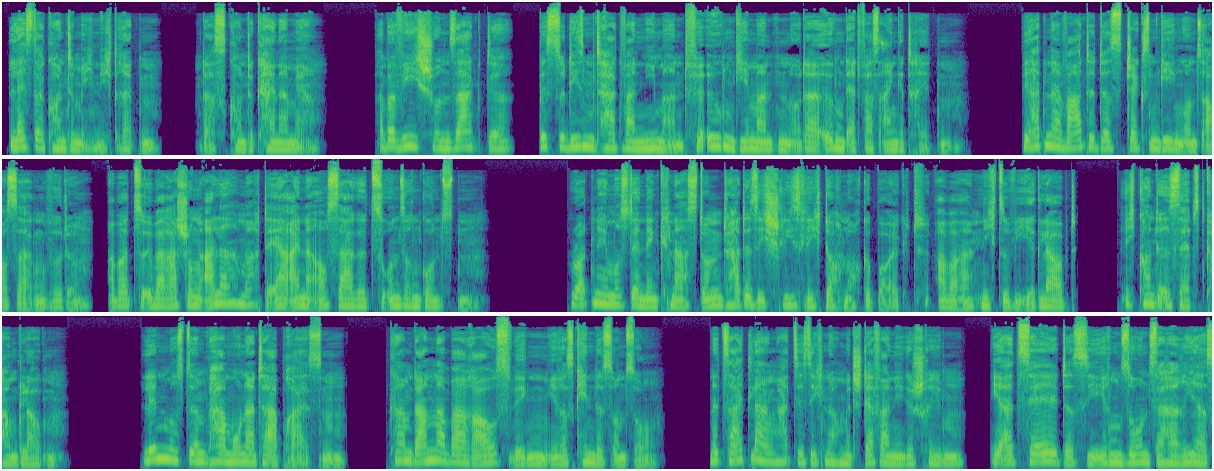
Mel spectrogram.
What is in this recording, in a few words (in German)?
erzählung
